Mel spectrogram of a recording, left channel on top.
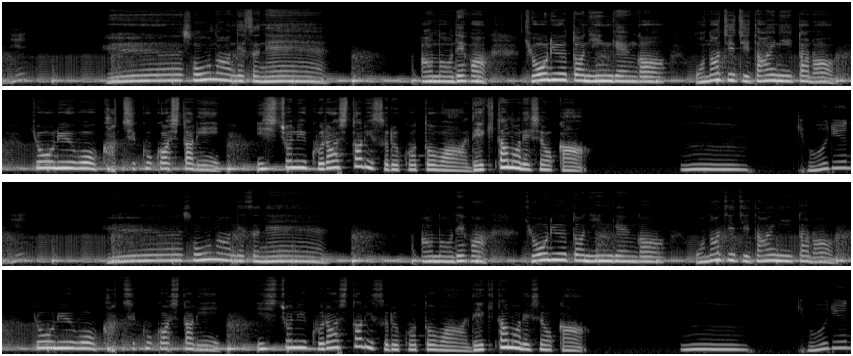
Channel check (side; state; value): both; normal; correlation 0.70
